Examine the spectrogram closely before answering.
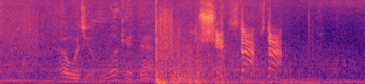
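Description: A man shouts in alarm.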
